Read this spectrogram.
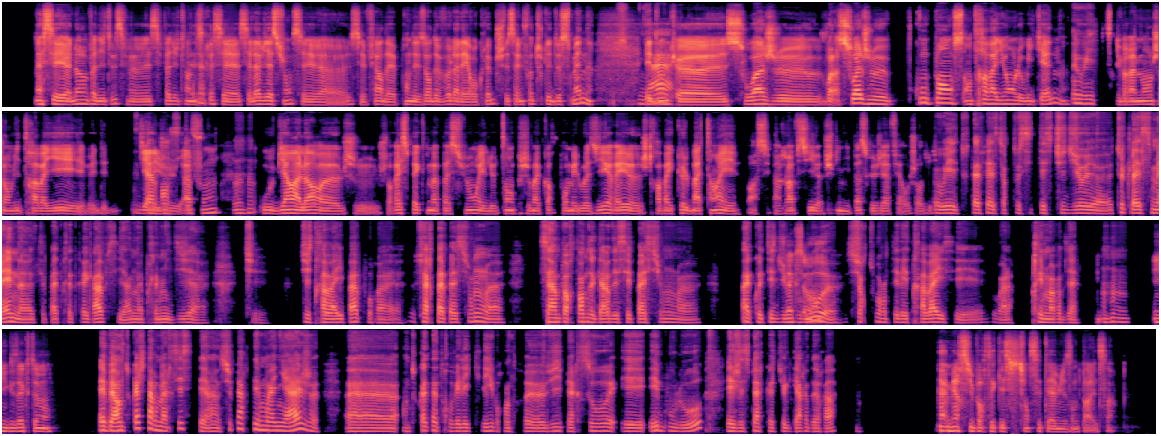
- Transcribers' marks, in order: throat clearing; "studieux" said as "studioeux"; tapping; chuckle; other background noise
- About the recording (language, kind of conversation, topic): French, podcast, Comment trouves-tu l’équilibre entre le travail et la vie personnelle ?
